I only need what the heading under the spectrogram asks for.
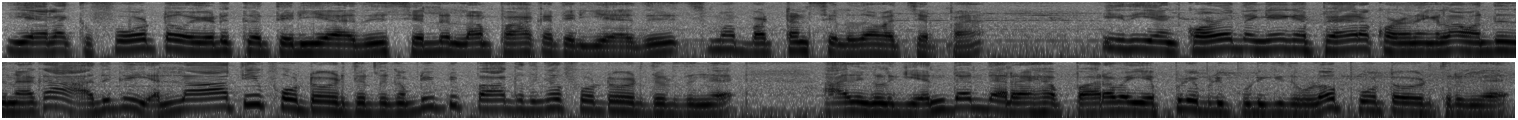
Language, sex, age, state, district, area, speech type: Tamil, female, 60+, Tamil Nadu, Tiruvannamalai, rural, spontaneous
